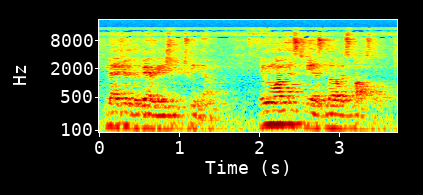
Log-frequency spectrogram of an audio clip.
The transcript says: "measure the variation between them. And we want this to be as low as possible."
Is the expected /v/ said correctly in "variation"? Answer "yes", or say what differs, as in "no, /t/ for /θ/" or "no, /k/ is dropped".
yes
